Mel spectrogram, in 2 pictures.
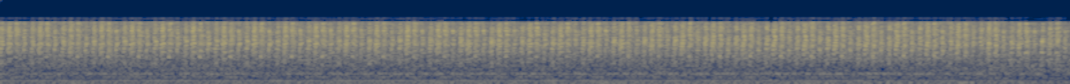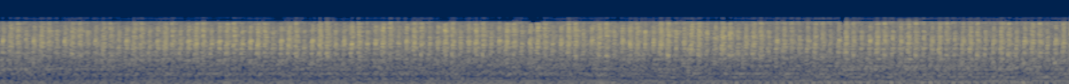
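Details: Engine at a steady idle with a fast, even, light clatter riding on top. Abnormal engine noise, cause unknown.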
